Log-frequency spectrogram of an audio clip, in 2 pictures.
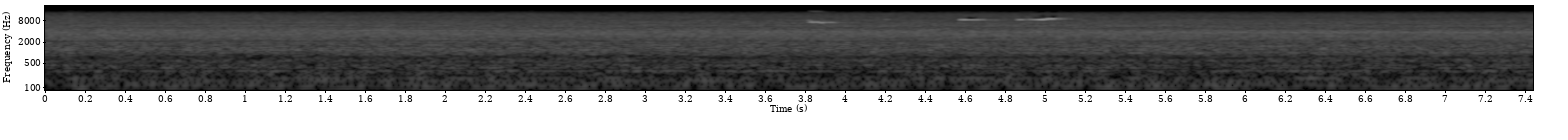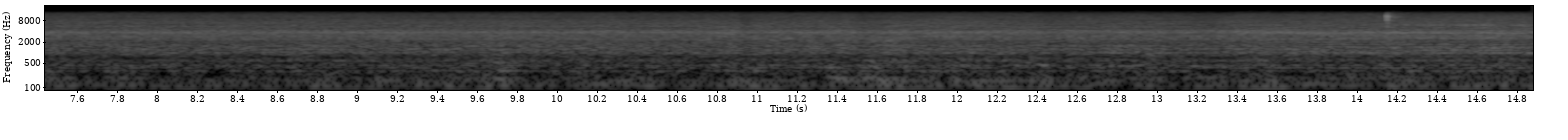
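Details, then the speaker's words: Bang & Olufsen BeoCenter 5000 being restored, tone board refitted, tuned to FM: steady even hiss with faint chirps and no clear station; very poor FM reception, but the signal now passes through the board. "Got something. That is FM. Very poor reception, but it's FM. Really poor reception, but Yeah."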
